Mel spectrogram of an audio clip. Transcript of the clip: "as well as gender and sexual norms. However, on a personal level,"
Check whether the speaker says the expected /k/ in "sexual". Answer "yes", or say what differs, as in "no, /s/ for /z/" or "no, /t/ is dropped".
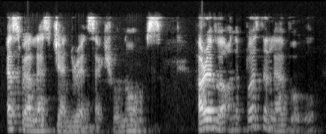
yes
